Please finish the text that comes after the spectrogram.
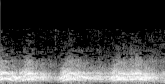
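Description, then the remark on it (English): A human voice imitates a dog, giving three drawn-out, whiny yelping barks in quick succession, fairly loud, with a whimpering rise and fall to each. “Now he thinks he's a dog.”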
